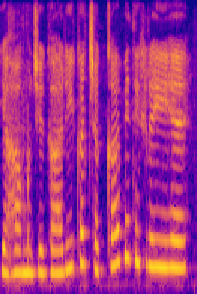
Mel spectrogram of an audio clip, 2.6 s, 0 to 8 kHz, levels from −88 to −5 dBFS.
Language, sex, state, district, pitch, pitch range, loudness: Hindi, female, Arunachal Pradesh, Lower Dibang Valley, 275 Hz, 225-300 Hz, -16 LUFS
